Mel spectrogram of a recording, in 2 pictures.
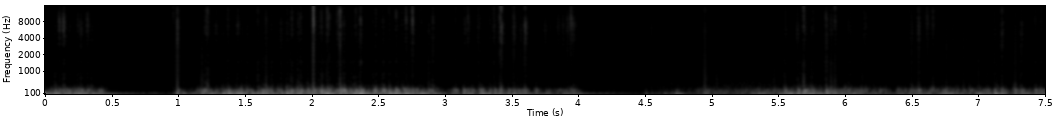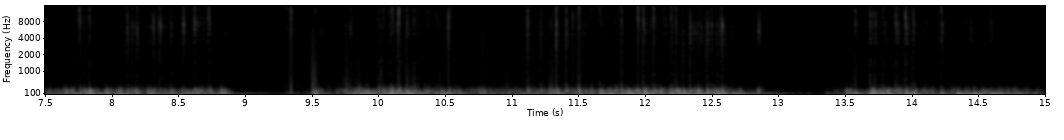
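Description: Long acrylic nails scratch and rub the hollow metal mesh grille of a USB microphone, with ringed fingers resting on it. The result is a dense, rumbling low scrape with fast, irregular crackly ticks, broken by a few brief pauses.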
